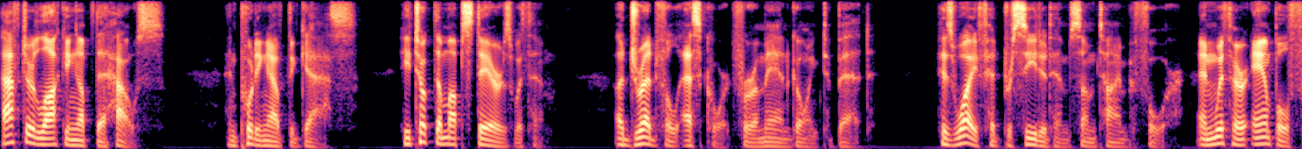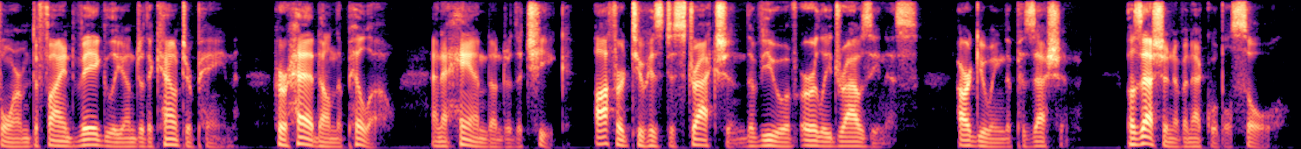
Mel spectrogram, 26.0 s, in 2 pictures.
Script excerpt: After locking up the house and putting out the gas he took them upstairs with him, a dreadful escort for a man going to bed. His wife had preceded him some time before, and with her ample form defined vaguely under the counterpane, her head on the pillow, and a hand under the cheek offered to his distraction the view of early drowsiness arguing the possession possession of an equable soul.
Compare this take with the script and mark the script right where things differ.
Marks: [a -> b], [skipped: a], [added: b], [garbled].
After locking up the house and putting out the gas he took them upstairs with him, a dreadful escort for a man going to bed. His wife had preceded him some time before, and with her ample form defined vaguely under the counterpane, her head on the pillow, and a hand under the cheek offered to his distraction the view of early drowsiness arguing the possession possession of an equable soul.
